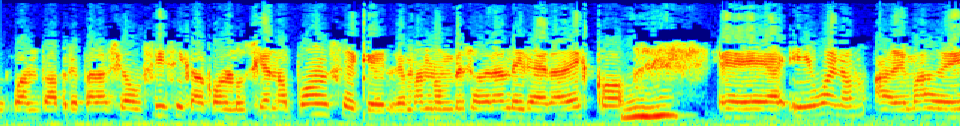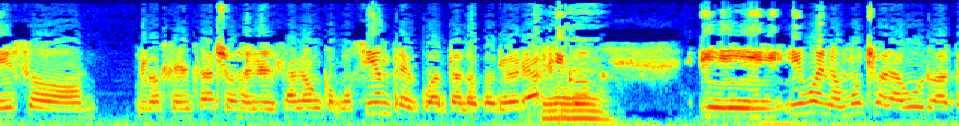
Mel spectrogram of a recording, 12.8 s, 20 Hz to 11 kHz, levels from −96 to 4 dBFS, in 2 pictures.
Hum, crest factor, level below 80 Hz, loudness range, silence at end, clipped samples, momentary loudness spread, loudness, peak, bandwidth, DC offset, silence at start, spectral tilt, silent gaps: none; 12 dB; -42 dBFS; 3 LU; 0 s; 0.2%; 8 LU; -11 LUFS; 0 dBFS; 11 kHz; under 0.1%; 0 s; -2.5 dB/octave; none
